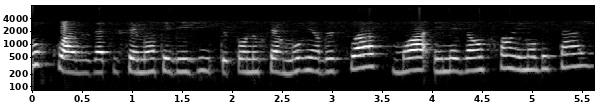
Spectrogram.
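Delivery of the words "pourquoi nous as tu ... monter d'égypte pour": plain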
